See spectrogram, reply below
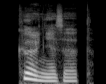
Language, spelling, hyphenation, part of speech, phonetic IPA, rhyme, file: Hungarian, környezet, kör‧nye‧zet, noun, [ˈkørɲɛzɛt], -ɛt, Hu-környezet.ogg
- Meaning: environment (area around something)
